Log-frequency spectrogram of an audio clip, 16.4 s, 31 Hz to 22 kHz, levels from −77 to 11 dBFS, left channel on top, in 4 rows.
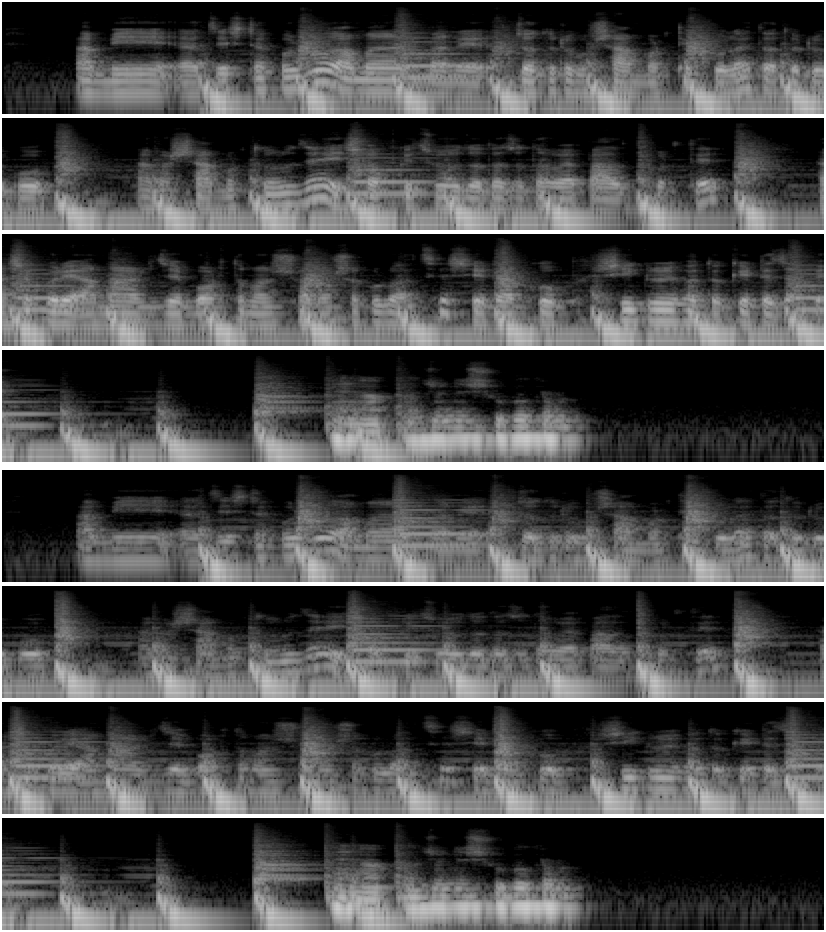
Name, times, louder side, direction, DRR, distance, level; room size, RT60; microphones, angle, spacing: voice 1, 0.4-4.3 4.8-7.7 8.2-12.4, left 5 dB, 90° left, 5 dB, 0.4 m, -28 dB
sound 1, 1.0-14.4, right 1 dB, 65° right, 0.7 m, -24 dB
voice 2, 14.0-15.1, right 1 dB, 15° right, 2 dB, 0.4 m, -19 dB
2.3 x 2.0 x 2.7 m, 0.28 s
head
